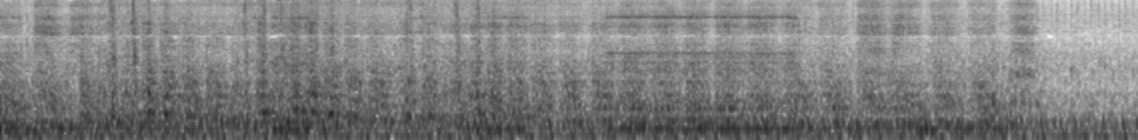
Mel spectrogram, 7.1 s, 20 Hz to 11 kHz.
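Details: 1956 Ford 800 tractor from auction, new clutch and carburetor, sat outside about a year: uneven, labouring cranking with scattered pops as it tries to fire but never settles into a run; won't start yet, cause unclear.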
